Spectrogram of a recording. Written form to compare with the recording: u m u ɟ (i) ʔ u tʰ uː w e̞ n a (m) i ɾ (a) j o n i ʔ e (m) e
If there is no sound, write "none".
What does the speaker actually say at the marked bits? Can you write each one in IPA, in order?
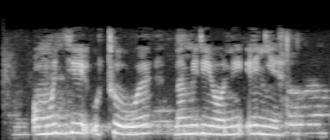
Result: i, m, i, ɲ

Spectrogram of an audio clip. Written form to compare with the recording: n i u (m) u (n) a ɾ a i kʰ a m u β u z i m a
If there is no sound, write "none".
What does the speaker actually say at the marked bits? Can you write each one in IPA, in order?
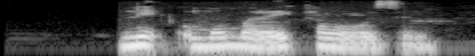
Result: m, m

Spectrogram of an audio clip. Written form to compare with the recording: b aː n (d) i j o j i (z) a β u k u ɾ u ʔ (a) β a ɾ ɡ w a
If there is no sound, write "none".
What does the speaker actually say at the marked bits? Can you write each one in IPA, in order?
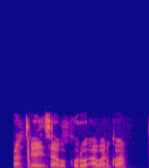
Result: t, z, a

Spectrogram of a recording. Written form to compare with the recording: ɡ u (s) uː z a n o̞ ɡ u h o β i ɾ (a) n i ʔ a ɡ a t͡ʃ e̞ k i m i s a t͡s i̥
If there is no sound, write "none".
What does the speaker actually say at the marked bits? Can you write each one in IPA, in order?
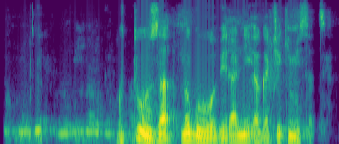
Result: t, a

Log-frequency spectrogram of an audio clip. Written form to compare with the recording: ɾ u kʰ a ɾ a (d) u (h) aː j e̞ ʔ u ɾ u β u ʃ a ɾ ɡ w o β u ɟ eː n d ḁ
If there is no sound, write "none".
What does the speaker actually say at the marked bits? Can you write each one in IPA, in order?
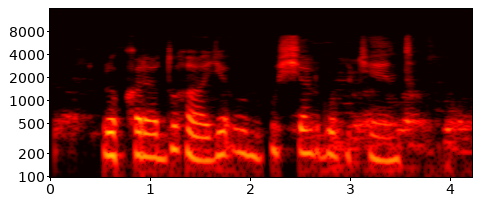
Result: d, h

